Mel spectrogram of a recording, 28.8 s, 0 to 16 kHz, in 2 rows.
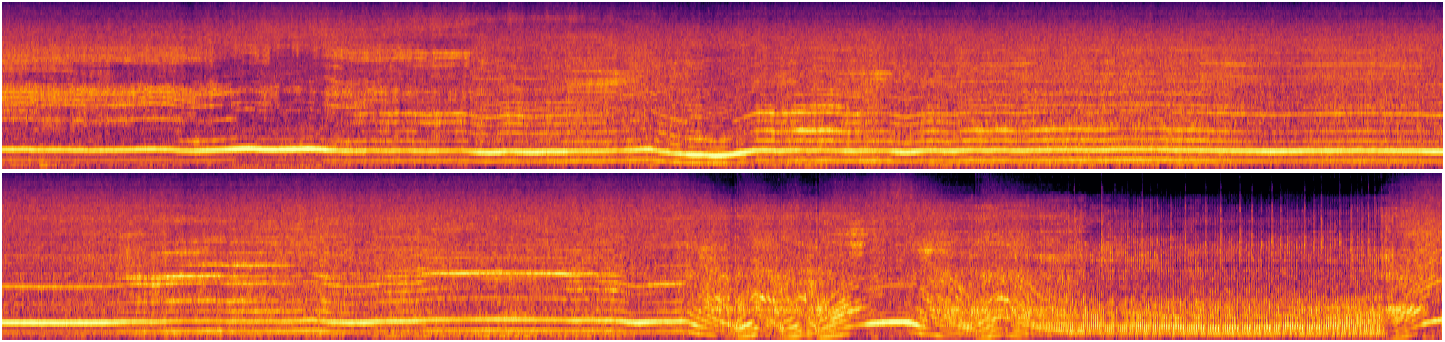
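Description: Stihl MS 362 two-stroke chainsaw held at full throttle, cutting through stacked sawmill slabs to buck firewood. The engine note holds steady in the cut, with a short dip about seven seconds in. Near the end the throttle is let off and opened again several times, so the engine pitch drops and climbs repeatedly before it settles back at full revs.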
